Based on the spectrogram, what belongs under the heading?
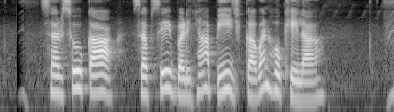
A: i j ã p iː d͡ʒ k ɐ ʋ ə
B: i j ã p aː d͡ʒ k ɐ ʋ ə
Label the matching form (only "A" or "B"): A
